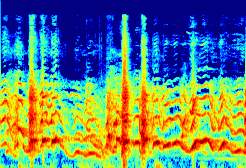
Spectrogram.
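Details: Huskies howling along to harmonica at home: young dogs aged six months, two and three and a half years, their overlapping wavering howls slide up and down, broken by a few short sharp bursts and yips.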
